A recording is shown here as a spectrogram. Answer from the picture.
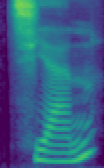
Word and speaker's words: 前: Its pronunciation is qián. The character qián is often used to describe position, both in space and in time.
